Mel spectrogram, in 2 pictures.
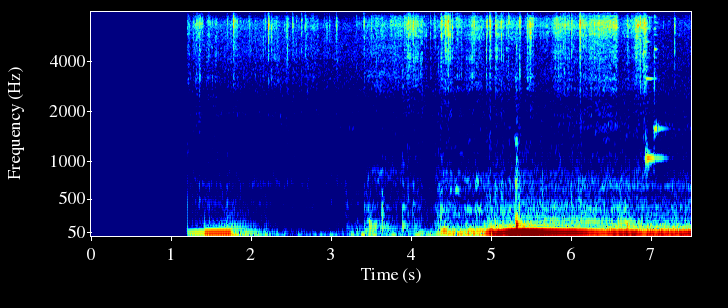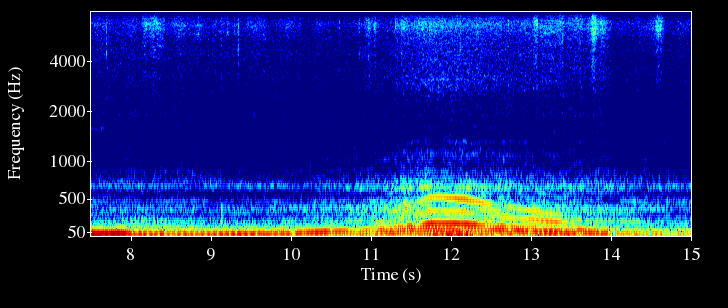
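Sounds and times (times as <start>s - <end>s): car engine idling and revving: 4.3s - 15.0s.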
